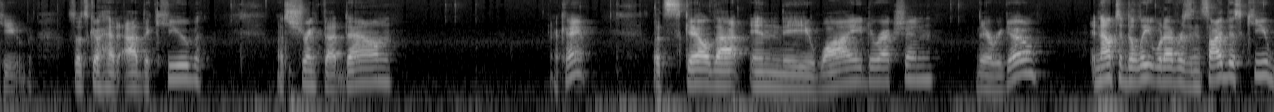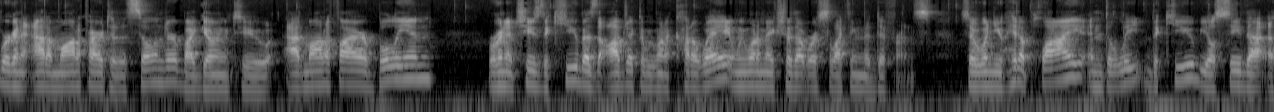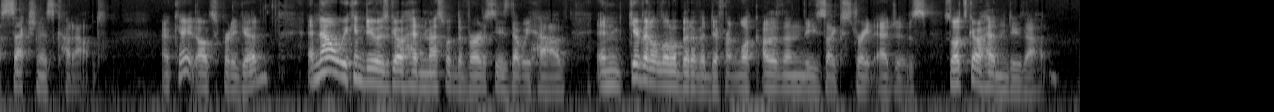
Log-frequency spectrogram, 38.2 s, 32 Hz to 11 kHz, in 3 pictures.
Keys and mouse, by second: 3.0 s, 6.7 s, 17.4-19.7 drag, 23.1-24.3 middle drag, 24.3 Delete, 38.1 click.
